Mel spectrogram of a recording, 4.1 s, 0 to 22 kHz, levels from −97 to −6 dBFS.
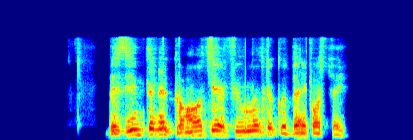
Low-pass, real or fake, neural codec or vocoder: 7.2 kHz; fake; codec, 32 kHz, 1.9 kbps, SNAC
